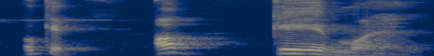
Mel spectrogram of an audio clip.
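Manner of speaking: usual speaking voice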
